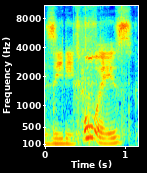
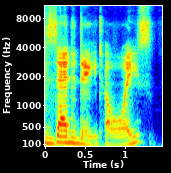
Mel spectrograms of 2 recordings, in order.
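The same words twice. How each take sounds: First: The letter Z is said the American way, zee. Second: The letter Z is said the British way, zed.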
